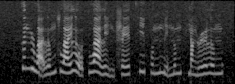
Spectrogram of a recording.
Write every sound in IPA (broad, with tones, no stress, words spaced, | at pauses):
kə˥nɻwä̰˨˩ lʊ˧˥ŋswa˧˥ɪ̯lo̰˨˩ʊ̯ t̪wä˥˩lḭ˨˩ŋ ʂe˧˥ɪ̯ t̪ʰi˥ pʊ˧˥ŋmḭ˨˩ n̪ʊ˥ŋt̪ʰjɑ˨ŋɻɻ̩˥lʊ˥ŋ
